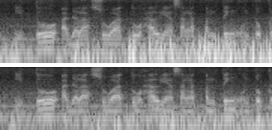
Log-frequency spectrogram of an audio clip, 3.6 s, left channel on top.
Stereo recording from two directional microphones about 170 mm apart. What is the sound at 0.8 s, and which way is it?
Speech, 5° left (ahead or behind).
